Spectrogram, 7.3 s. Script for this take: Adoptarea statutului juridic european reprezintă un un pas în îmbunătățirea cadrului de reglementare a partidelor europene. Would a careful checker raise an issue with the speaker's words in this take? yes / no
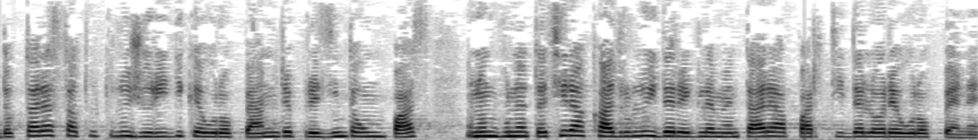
yes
